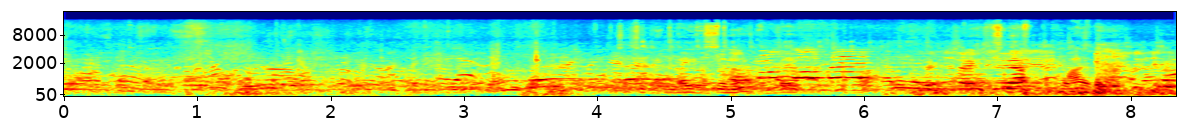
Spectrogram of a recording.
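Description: Young women shout and call to each other across an open field outdoors.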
